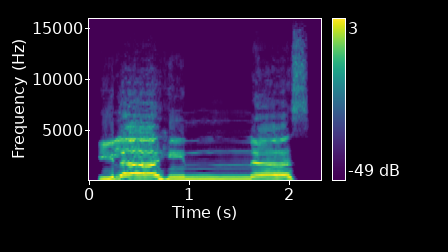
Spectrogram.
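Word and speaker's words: إِلَٰهِ النَّاسِ: ശ്രദ്ധിച്ചാൽ മതി മലിക്കിന്നാസ് അടുത്തത് ഇലാഹിന്നാസ് ഇലാഹി ഇ അതേപോലെ തന്നെ ഹ ഹ ഇനി ചില ആളുകൾ ചിലപ്പോൾ ഓവർ ആക്കിയിട്ട് ഇലാഹി എന്നൊക്കെ പറയും അതൊക്കെ തെറ്റാണ് ഇലാഹിസ് ഇ കറക്റ്റ് ആയി ഉച്ചരിക്കണം ഇയും എന്ത്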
